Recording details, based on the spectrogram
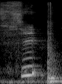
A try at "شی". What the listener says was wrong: شین ابھی رہ گئی. شی.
